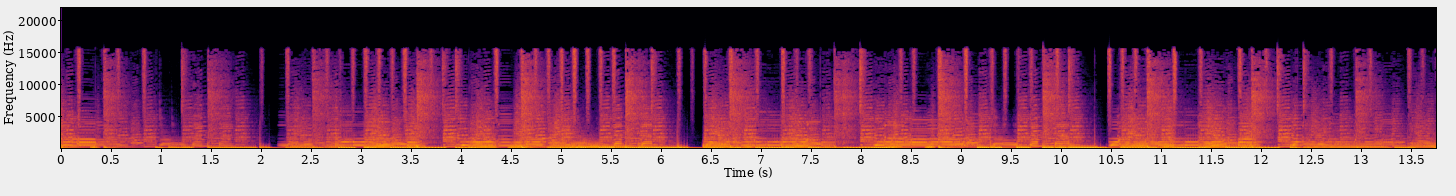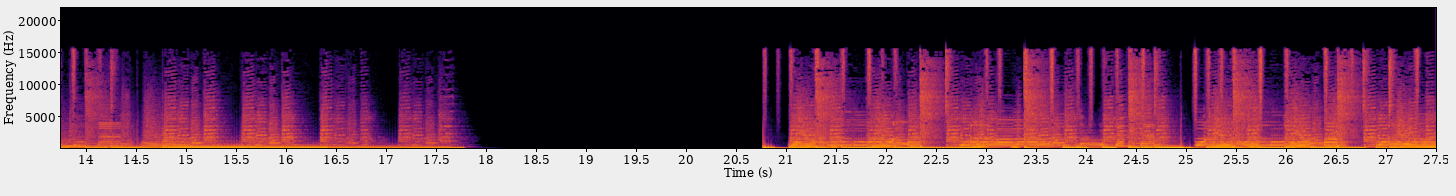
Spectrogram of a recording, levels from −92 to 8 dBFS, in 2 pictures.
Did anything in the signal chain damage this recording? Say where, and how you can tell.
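Yes. The level falls abruptly by about 6 dB from 0.34 to 2.74 s, 7.59 to 7.82 s, 12.37 to 14.77 s and 16.41 to 18.62 s, and returns just as abruptly each time. This is one channel dropping out, likely at the analogue wiring stage, such as a loose stereo connector. When one side of the pair goes silent, the mono sum keeps only half of the shared material. A fault affecting both channels would fade or silence everything instead.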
